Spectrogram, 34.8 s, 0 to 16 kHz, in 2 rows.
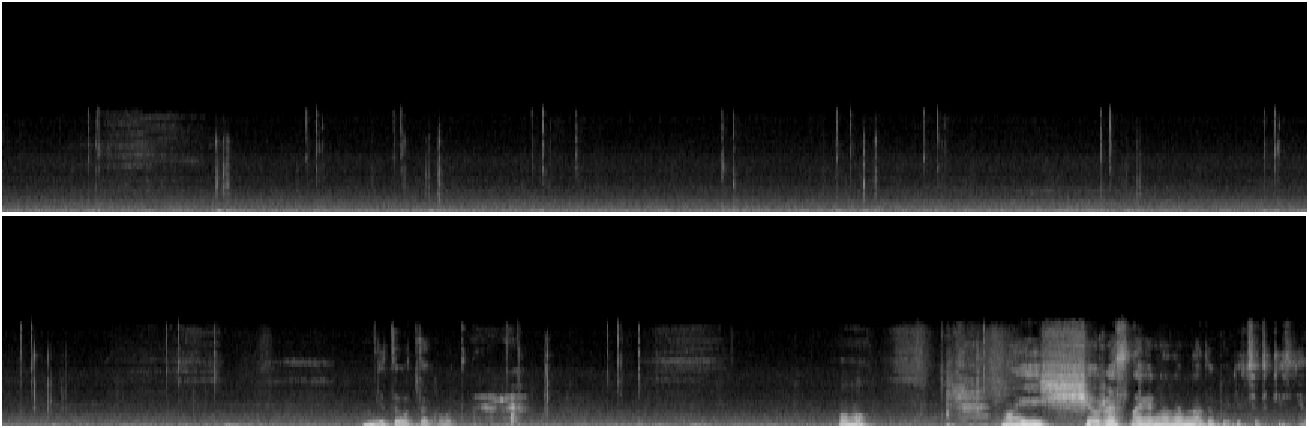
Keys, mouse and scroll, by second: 1.1 click, 2.9 g, 5.1 click, 5.7 g, 7.6-10.6 middle drag, 11.1 click, 11.5 g, 14.6 click, 15.0 g, 17.6 click, 18.0 g, 20.2-23.2 middle drag, 24.1 click, 24.5 g, 25.8-28.9 middle drag, 30.7-32.1 scroll down 1, 32.1-33.7 scroll down 1.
